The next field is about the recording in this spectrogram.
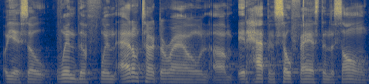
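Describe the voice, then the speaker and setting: A young man, a singing contestant, answering interview questions in a relaxed, rambling way with lots of fillers. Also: on the low side, measured pace, in a large hall. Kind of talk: press junket soundbite interview.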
